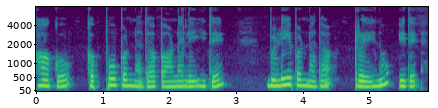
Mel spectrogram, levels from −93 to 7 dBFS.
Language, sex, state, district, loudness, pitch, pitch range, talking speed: Kannada, female, Karnataka, Bangalore, -14 LUFS, 190 Hz, 185-210 Hz, 100 wpm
